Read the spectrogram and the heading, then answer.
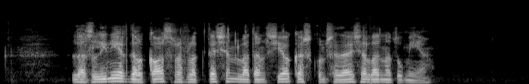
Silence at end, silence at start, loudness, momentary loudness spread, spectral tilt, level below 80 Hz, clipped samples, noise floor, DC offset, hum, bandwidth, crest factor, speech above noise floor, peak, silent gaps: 1 s; 0.7 s; -19 LUFS; 11 LU; -5.5 dB/octave; -58 dBFS; under 0.1%; -69 dBFS; under 0.1%; none; 9.2 kHz; 18 dB; 50 dB; -2 dBFS; none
